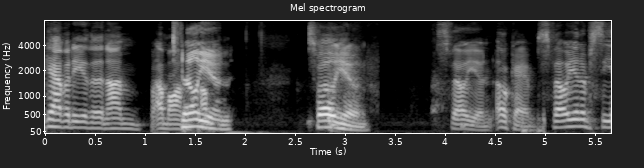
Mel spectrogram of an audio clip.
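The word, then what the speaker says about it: Svyelun: Svellion.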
